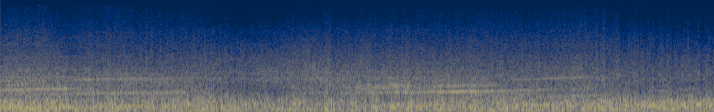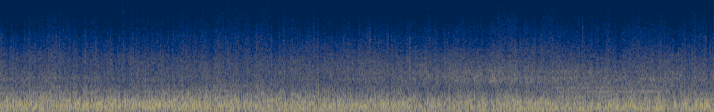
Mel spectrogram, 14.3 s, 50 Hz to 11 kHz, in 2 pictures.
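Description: Scion FR-S's 2.0-litre flat-four engine driven hard along a winding road, with the engine note rising briefly a few times in the first half, under steady wind and tyre noise rushing past the car's outside.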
